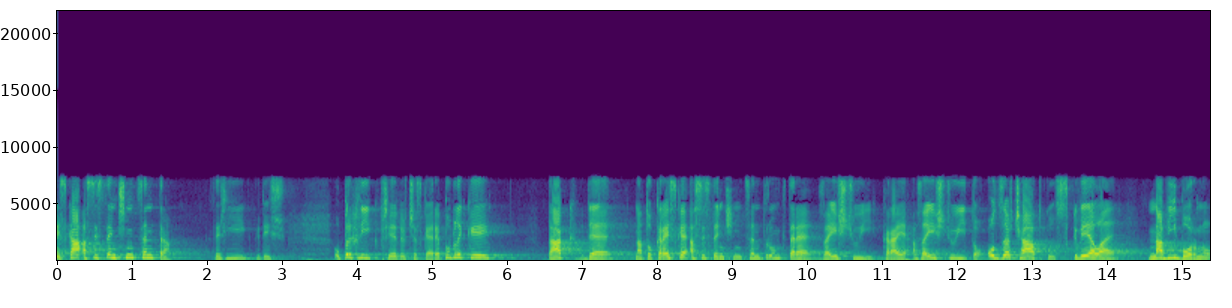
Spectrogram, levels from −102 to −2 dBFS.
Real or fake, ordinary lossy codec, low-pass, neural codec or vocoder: real; MP3, 64 kbps; 7.2 kHz; none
